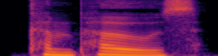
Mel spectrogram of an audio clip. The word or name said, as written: compose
